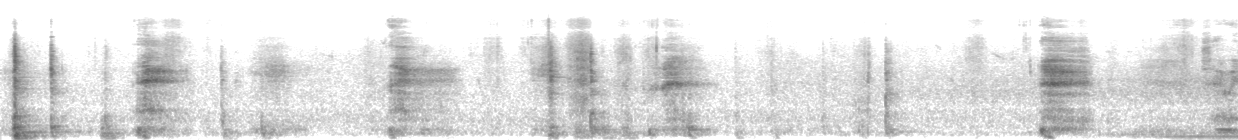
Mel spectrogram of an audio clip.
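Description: A van's hand-cranked jack being wound up under a trailer as it takes the load: faint, irregular scrapes and clicks from the crank, mixed with short breaths from the man turning it, coming about every second or so.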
